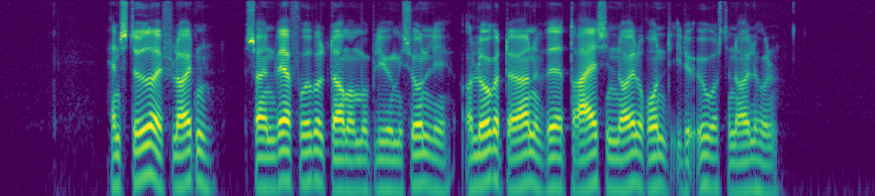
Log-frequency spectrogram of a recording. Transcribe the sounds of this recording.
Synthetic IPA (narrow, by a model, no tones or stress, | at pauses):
hænsd̥øð̞ˠɐiflɒ̽ɪd̥n̩ | sɒ̽enʋæɐ̰fo̝ð̞ˠb̥ɒ̽ld̥ɒ̽m̰ɐmɔ̽b̥liːʊmiso̝̰ːnəliʔɒ̽lɔ̽ɡ̥ɐd̥ɶːɐnəʋe̝ð̞ˠædd̥ʁɑ̈ɪəsinːɒ̽ɪləʁɔ̽n̰d̥id̥e̝ʔøʊɐsd̥ənɒ̽ɪləhɔ̽l̰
